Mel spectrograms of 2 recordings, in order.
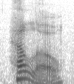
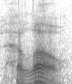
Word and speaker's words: hello: we don't pronounce it hello we pronounce it hello most commonly we can of course pervert that but the common pronunciation of hello is the includes the emphasis on the second syllable most names are like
